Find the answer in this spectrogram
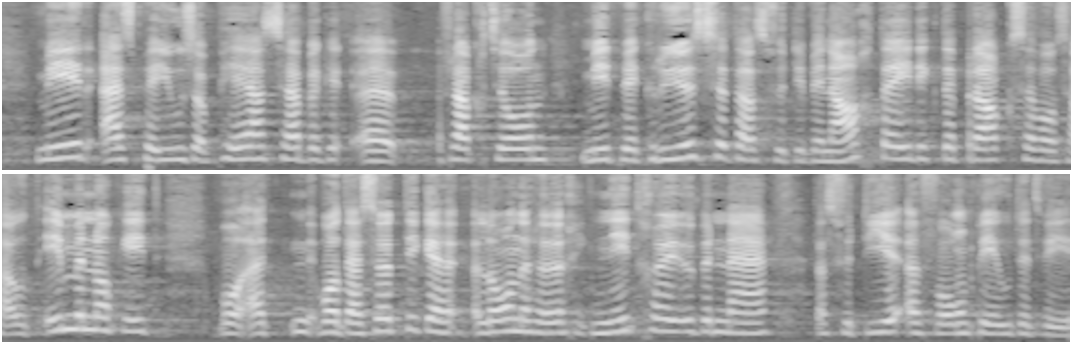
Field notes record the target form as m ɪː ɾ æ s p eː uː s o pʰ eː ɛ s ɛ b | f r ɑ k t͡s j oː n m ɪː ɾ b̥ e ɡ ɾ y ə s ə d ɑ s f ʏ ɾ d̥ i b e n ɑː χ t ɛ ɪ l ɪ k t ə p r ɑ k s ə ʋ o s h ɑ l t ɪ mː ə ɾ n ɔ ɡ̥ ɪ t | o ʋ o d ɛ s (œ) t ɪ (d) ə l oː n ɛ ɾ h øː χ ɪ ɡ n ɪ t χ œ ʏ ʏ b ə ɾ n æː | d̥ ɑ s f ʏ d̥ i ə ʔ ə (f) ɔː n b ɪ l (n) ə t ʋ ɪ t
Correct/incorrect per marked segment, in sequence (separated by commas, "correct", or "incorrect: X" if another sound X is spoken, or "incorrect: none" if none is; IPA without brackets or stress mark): correct, incorrect: ɡ, correct, incorrect: d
